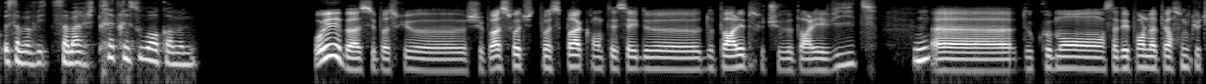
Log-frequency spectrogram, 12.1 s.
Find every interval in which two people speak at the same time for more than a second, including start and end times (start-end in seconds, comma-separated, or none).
none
